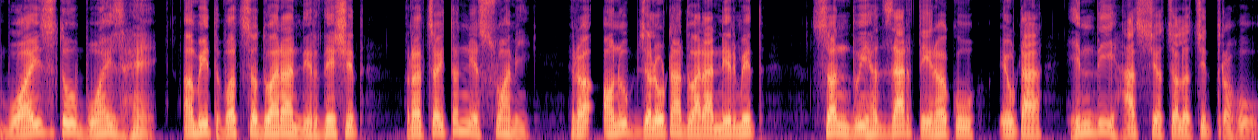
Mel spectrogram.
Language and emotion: Nepali, neutral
